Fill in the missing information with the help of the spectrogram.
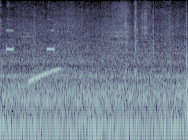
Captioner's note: siren chirps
